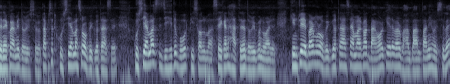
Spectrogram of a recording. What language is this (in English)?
Assamese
